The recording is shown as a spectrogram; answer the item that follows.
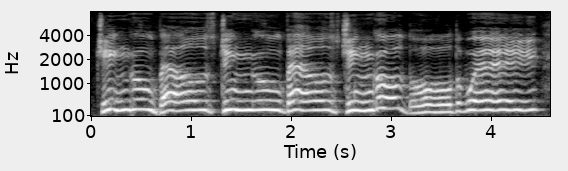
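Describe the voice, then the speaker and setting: A woman voicing a jolly, excitable Santa Claus in a loud, singsong, exuberant storybook manner. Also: sits high, very slow, voice pushed up. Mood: jolly singing.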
